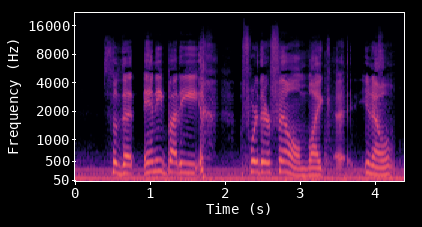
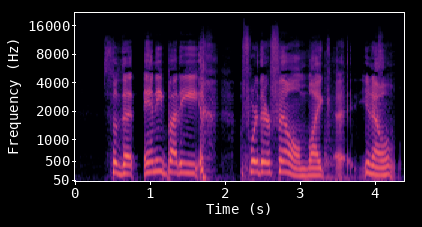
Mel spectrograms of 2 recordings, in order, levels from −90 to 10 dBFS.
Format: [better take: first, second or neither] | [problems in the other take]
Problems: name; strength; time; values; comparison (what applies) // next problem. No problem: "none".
second | low rumble; faint; throughout; 20 dB below the speech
